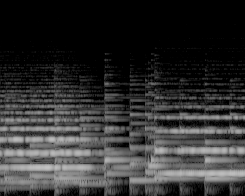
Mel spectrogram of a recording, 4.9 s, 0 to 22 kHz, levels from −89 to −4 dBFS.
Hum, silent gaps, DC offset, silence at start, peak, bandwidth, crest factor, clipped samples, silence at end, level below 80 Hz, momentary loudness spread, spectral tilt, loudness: none; none; under 0.1%; 0 s; -16 dBFS; 7.4 kHz; 14 dB; under 0.1%; 0 s; -76 dBFS; 11 LU; -5.5 dB/octave; -30 LUFS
